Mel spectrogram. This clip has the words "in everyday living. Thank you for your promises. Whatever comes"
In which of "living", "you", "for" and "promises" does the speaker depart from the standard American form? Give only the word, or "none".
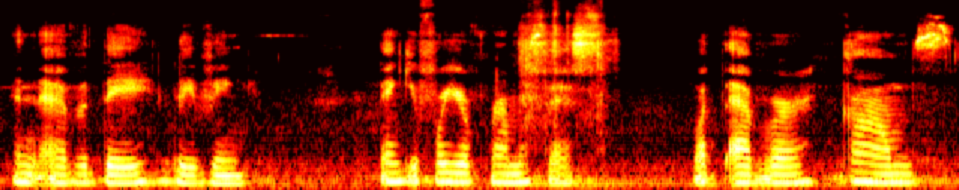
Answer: promises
